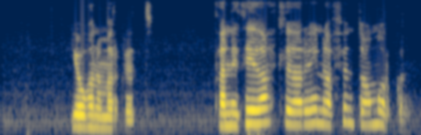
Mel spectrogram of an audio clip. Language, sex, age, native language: Icelandic, female, 40-49, Icelandic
